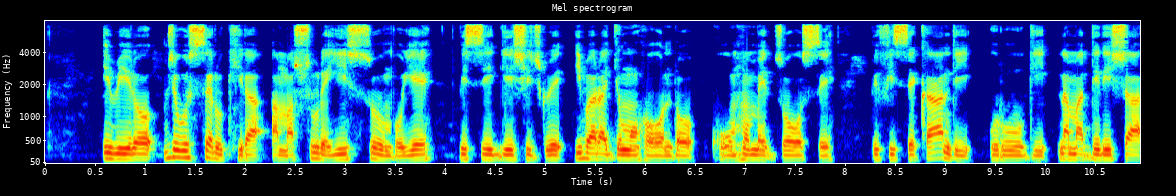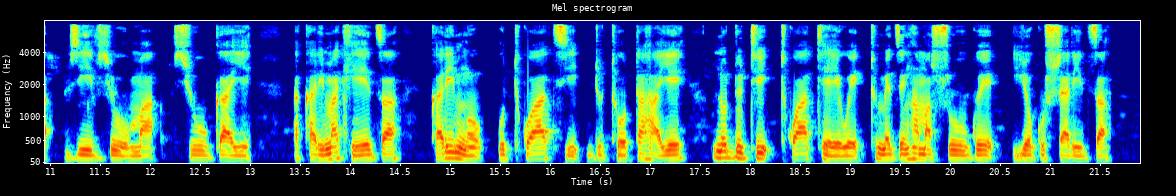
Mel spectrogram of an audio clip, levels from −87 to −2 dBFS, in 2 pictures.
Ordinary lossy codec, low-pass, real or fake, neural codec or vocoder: MP3, 64 kbps; 7.2 kHz; real; none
